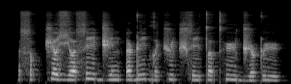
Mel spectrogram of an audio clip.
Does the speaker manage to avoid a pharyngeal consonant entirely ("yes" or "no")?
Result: yes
